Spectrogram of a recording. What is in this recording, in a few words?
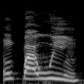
sorry, bassa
